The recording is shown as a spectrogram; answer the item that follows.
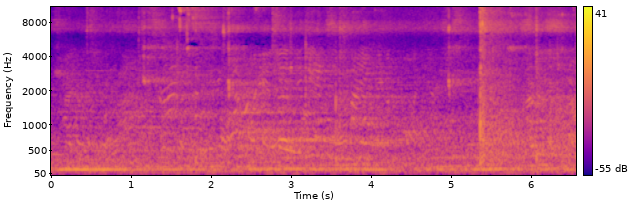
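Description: Badminton rally in a large, echoing indoor hall: sharp racket strikes on the shuttlecock, the loudest about five and a half seconds in, over a steady low hum, with voices on court.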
